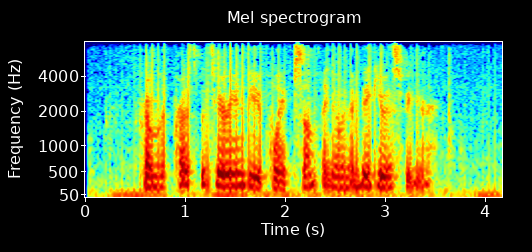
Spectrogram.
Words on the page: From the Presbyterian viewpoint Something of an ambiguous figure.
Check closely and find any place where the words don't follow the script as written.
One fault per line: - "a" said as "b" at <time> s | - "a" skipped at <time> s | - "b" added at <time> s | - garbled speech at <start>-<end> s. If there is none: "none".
none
